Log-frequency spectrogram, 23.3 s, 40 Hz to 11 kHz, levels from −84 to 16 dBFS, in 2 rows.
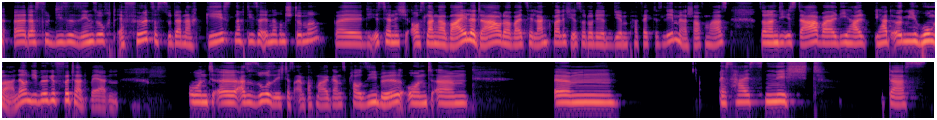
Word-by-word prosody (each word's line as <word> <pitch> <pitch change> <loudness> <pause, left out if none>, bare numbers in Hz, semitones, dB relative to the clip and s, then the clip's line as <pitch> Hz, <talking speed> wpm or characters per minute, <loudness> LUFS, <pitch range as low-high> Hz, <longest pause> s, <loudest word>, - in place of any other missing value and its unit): äh, 205 +1 +2
dass 200 0 0
du 215 - -5
diese 200 +2 -3
Sehnsucht 210 +5 -2
erfüllst, 225 +10 -1
dass 210 0 -6
du 185 - -7
danach 175 -4 -2
gehst, 240 +6 -2
nach 225 -2 -3
dieser 220 -1 -4
inneren 215 +2 -2
Stimme, 220 +6 -4 0.2
Weil 175 -1 0
die 165 0 -12
ist 185 - -5
ja 200 - +2
nicht 195 0 -3
aus 180 0 -2
Langeweile 175 +7 +6
da 170 +6 +6
oder 170 -4 +1
weil's 160 +1 0
dir 180 - -4
langweilig 190 +3 -1
ist 170 +3 -6
oder 170 -1 -3
dir 165 -1 -3
dir 160 +1 -6
'n 160 - -9
perfektes 165 0 -10
Leben 225 +7 -2
erschaffen 155 -1 -5
hast, 175 +6 -3 0.3
sondern 190 0 +3
die 190 0 -2
ist 195 -2 -4
da, 200 +6 +7
weil 180 0 +3
die 190 +1 -2
halt 180 0 +3
die 180 - -4
hat 200 +1 +2
irgendwie 220 +1 +3
Hunger, 220 +3 +5
ne? 210 - +1
Und 230 - +1
die 215 0 -3
will 235 0 +3
gefüttert 235 - 0
werden. 120 -2 -7 0.9
Und, 205 0 0
äh, 195 +1 +3
also 195 0 0
so 215 +5 +1
sehe 160 -6 -2
ich - - -9
das 165 -2 -11
einfach 160 +3 -9
mal 150 +1 -5
ganz 155 +1 -7
plausibel. 170 +3 0
Und, 185 +1 -2
ähm 185 0 -1 1.1
Ähm 200 0 +2 1.3
es 185 +1 -4
heißt 205 0 -3
nicht, 215 -1 0 0.8
dass 160 -2 -2
190 Hz, 180 wpm, -23 LUFS, 170-210 Hz, 1.3 s, da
